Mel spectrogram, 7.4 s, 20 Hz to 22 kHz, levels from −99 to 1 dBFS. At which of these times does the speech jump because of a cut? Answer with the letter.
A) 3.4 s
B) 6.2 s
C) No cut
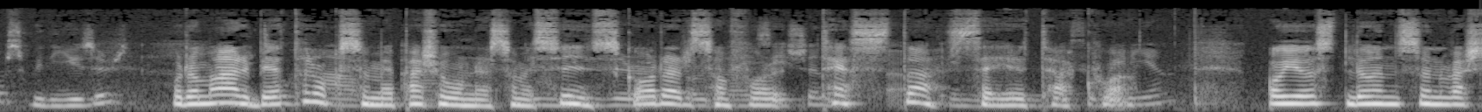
B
